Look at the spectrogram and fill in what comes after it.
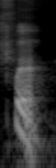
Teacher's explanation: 우리말의 피읍과는 다르게 발음을 하는데요. 위에 치아 앞니 두 개를 아래 입술 위에 살짝 댄 상태로 입술은 열린 상태로 발음을 하는 것이죠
